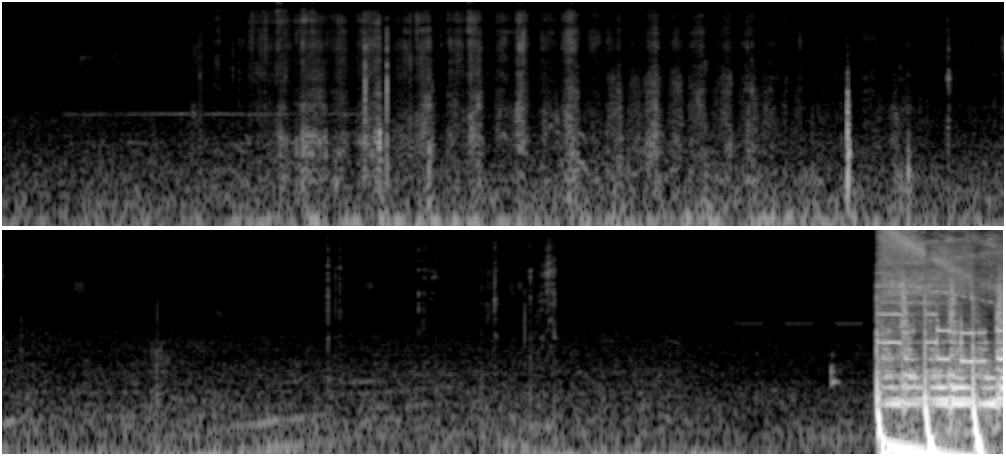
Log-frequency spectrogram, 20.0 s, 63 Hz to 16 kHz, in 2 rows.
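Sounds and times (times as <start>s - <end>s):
quick rasping strokes: 1.8s - 9.8s.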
